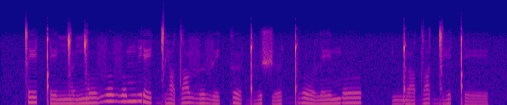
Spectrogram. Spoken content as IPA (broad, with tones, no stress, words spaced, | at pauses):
ǀe˧ǃe˨ŋ͡ǀɵ˨ŋ͡ǀo˧ vo˦vo˦mi˦ɾe˧ ɡ͡ǀe˦˨dˤo˦ vɵ˧ve˨ kɵ˦˨ɡ͡ǃɵ˧ʃɵ˨˦ ɡ͡ǃo˦˨le˧mo˦ | ŋ͡ǃo˨dˤo˧ɡ͡ǀe˧ ǃe˨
